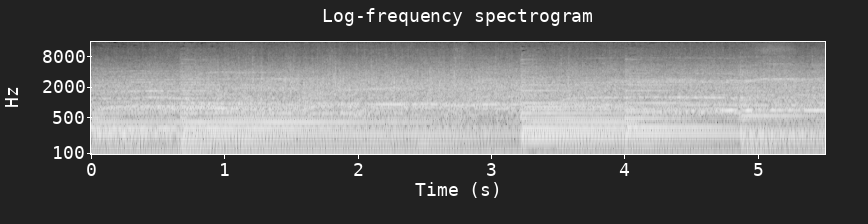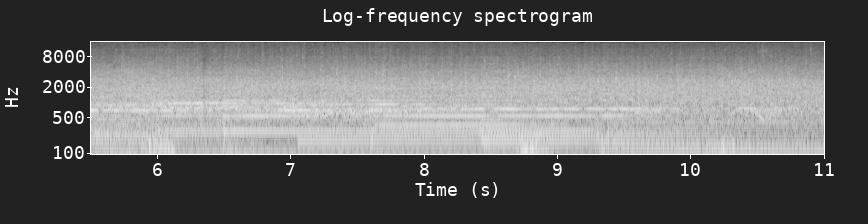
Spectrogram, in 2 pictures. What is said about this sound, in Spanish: Y ese es un aplauso de gratitud, cuando Dios vio a su Hijo Jesús y te vio a ti, te escogió a ti.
